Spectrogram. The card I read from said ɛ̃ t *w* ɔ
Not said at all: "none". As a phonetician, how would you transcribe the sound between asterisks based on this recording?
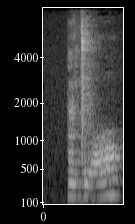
v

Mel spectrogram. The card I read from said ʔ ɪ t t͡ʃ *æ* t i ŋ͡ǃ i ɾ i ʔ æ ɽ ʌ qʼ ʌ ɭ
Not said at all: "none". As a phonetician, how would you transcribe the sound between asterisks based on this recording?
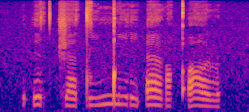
æ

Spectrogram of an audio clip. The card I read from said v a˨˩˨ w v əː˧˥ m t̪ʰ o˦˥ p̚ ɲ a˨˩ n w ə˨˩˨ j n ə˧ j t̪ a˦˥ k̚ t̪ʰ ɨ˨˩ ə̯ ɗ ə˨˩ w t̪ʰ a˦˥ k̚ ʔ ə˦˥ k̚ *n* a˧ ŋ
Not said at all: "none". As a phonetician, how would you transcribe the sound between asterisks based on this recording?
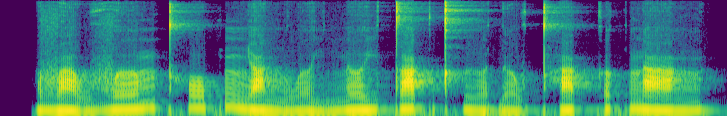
n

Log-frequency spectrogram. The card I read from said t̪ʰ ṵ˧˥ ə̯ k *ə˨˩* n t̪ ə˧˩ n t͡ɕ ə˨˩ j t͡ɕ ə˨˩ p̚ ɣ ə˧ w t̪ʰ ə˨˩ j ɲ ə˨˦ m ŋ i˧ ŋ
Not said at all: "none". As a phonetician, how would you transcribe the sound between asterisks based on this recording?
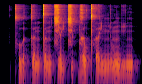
ə˨˩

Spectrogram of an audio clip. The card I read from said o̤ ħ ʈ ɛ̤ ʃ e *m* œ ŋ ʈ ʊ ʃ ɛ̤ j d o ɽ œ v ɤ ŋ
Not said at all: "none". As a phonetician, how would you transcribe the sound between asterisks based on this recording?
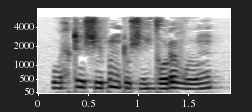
p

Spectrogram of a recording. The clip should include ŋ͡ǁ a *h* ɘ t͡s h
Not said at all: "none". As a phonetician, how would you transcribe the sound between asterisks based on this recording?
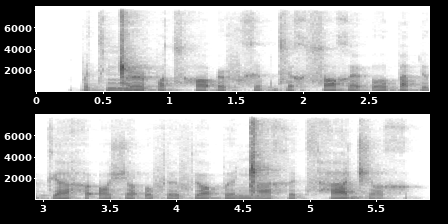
x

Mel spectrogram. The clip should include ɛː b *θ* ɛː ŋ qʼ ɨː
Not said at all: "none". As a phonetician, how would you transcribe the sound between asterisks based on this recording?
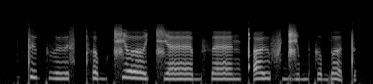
θ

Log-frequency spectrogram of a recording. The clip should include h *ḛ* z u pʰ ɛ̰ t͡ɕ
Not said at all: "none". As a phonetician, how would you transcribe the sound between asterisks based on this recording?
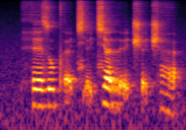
e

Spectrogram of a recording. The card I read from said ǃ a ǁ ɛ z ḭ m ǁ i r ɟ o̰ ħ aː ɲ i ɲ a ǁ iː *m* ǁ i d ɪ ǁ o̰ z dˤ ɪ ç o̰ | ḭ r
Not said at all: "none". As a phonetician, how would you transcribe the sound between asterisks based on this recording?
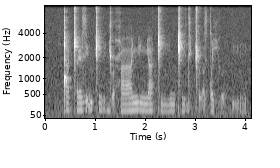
m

